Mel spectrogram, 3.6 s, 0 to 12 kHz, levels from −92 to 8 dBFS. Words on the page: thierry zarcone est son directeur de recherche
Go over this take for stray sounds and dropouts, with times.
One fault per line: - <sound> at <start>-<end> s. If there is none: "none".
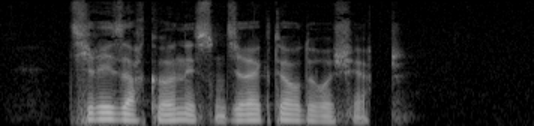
- dropout at 2.5-2.6 s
